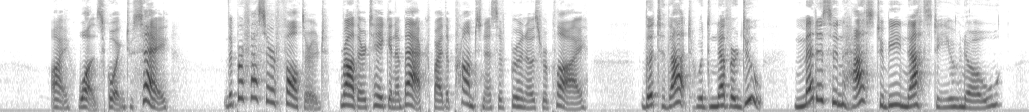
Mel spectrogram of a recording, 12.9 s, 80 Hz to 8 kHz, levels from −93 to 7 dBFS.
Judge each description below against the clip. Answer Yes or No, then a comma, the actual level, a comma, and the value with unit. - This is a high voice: Yes, high, 225 Hz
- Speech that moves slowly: No, average, 150 wpm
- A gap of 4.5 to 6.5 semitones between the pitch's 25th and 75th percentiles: Yes, average, 5.0 semitones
